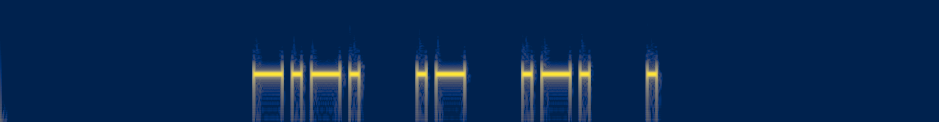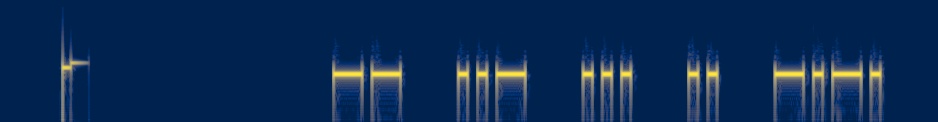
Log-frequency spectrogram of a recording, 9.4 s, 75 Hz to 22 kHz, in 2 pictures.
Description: Morse code, heard as a keyed tone, about 25 wpm, spaced as for 18 wpm, 700 Hz. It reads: CARE MUSIC
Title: 2x Character Spacing - Top 300 Words - 25wpm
